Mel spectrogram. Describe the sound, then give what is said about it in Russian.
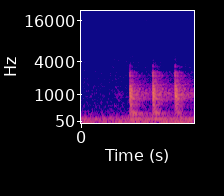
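Four crisp knocks on a door, evenly spaced and moderately loud, with short resonant thuds that stop abruptly after a quiet moment at the start. No voices. “Кажется, стучат.”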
